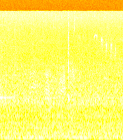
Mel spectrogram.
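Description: A few short quacking calls, like a duck's, about a second in, over a steady low rumble of harbour background.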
